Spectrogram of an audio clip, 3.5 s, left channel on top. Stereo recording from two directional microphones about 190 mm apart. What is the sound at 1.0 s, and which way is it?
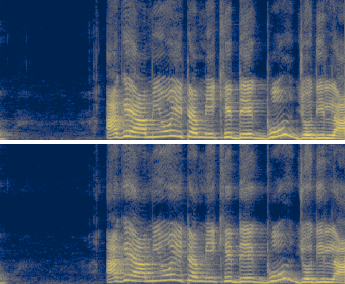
A woman's voice, 40° left (ahead or behind).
